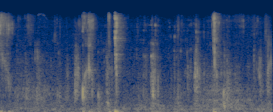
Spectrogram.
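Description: Someone bites into and chews a shiso musubi rice ball with crunchy toasted sesame, making soft, close crunches and moist, squishy chewing in an irregular rhythm, quiet and with no talking.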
